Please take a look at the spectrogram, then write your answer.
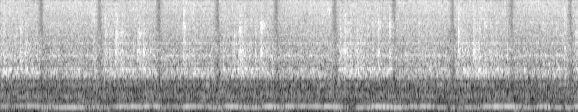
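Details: Rattle from an Epilog laser machine: low hum under the moving carriage with light clicks roughly every half second, and a loose rattle that tracks the head's travel.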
